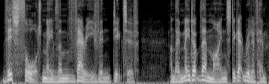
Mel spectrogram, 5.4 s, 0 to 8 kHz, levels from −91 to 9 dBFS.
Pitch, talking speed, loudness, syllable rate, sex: 105 Hz, 190 wpm, -19 LUFS, 4.5 syllables/s, male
